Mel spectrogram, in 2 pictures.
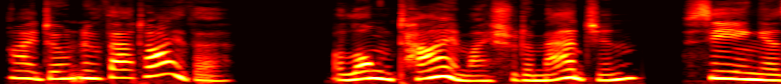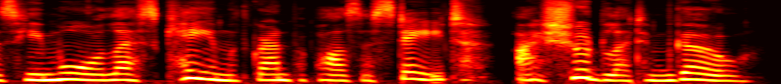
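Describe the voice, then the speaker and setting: Prim, high-voiced young British bride-to-be, played by a woman. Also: normal speed, dry recording, studio quality, lightly acted. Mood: mildly disdainful. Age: young adult. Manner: prim, articulate, genteel phrasing. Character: well-bred young bride-to-be, proud, exasperated yet confident. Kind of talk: scripted video game dialogue.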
